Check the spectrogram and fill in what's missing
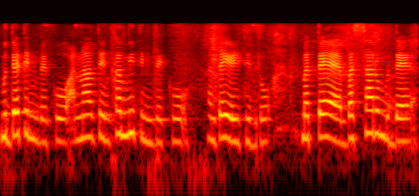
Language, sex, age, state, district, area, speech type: Kannada, female, 18-30, Karnataka, Mandya, rural, spontaneous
